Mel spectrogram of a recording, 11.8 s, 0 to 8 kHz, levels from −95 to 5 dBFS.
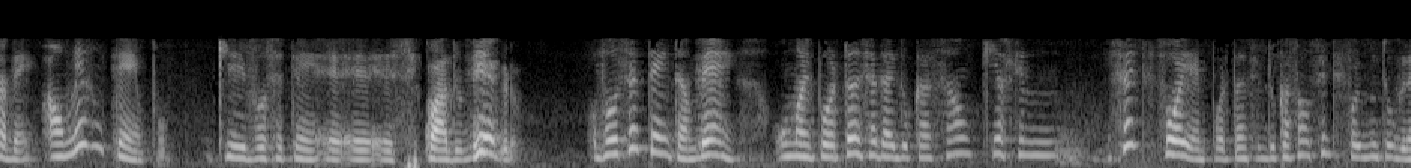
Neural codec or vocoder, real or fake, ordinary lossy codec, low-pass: codec, 16 kHz, 4 kbps, FunCodec, trained on Chinese and English, 50 frames a second; fake; AAC, 16 kbps; 7.2 kHz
